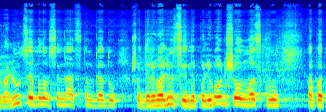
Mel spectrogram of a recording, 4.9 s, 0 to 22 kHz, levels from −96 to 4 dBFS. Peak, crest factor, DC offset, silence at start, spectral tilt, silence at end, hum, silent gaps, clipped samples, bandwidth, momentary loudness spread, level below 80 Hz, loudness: -4 dBFS; 16 dB; under 0.1%; 0 s; -5 dB/octave; 0 s; none; none; under 0.1%; 19.5 kHz; 12 LU; -72 dBFS; -21 LUFS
